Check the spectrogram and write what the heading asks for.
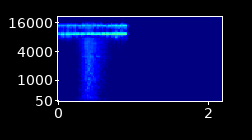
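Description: Short electronic sound effect from the Kahoot! quiz game: two very high, steady tones that grow slightly louder for about a second and then cut off suddenly.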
